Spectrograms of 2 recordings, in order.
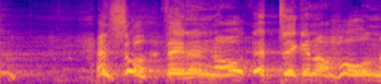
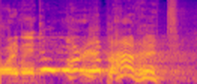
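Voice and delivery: higher, louder and fast, half laughing in disbelief; indignant disbelief; 7 semitones higher, 4 dB louder, faster than usual. Retold or imitated. Pastor to his German host, fast incredulous outburst. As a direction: fire it back in laughing outrage. Pastor balks at host's dismissal.

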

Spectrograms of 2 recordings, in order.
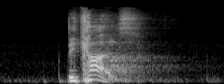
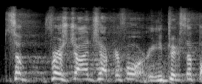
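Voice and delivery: preaching; 9 semitones higher than usual. Acted. Preacher building to a proclamation.

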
